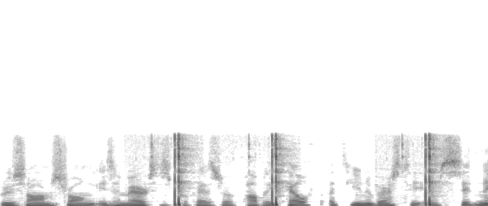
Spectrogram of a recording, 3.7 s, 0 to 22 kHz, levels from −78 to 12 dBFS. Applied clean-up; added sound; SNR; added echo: classical method spectral subtraction.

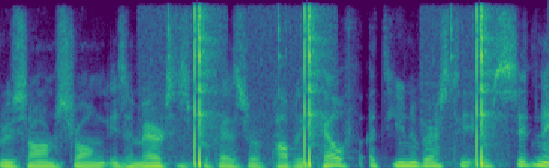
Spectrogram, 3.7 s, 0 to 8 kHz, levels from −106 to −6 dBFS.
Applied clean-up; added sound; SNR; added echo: none; Crack / Crackle; -1 dB; none.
